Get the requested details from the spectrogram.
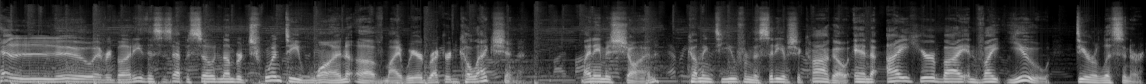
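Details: Adult male speaker; ordinary speech.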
